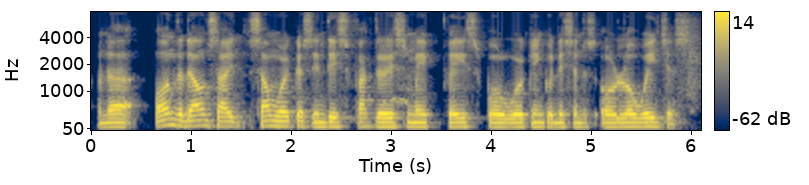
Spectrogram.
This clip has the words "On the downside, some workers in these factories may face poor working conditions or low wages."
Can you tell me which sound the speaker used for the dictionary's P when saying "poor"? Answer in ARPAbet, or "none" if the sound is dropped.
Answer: F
